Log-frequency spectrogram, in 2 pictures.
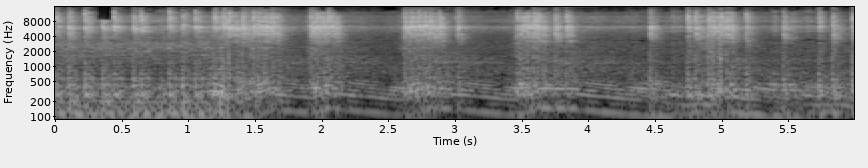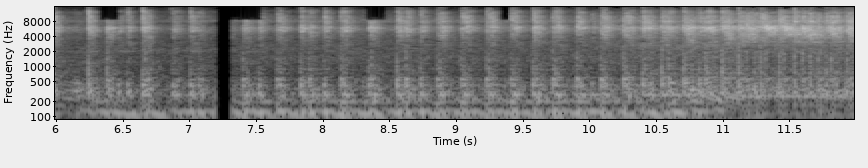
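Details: Yamaha Banshee two-stroke that would not start despite spark, fuel and cleaned carbs with a pilot jet one size up, now starts right up and revs crisply with no bogging after the reeds were cleaned; owner suspects old failed gaskets.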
